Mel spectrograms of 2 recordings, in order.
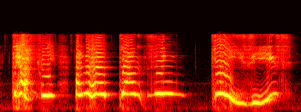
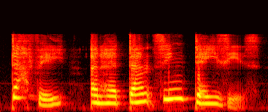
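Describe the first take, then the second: First: High, loud incredulous squawk; outraged question, pitched way up; spluttered disbelief. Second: Measured, restrained voice through a false smile; strained politeness, held back; forced out reluctantly. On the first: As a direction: splutter it in shocked astonishment. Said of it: "he spluttered". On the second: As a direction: squeeze the words out unwillingly. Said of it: "could barely force the grisly words out of his mouth". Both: A narrator's reading.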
